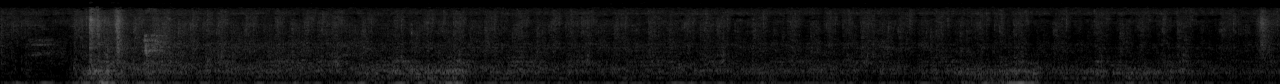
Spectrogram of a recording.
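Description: A painting spinner turning with a wet poured canvas on it, giving a steady low rumble, with a knock about a second in and another near the end.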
